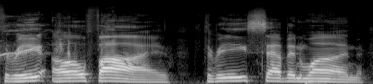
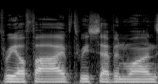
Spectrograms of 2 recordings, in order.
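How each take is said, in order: First: The number is said slowly. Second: The number is said quickly.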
